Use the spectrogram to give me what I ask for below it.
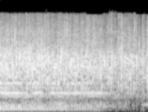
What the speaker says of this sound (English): a big round of applause for Alexander and Vera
